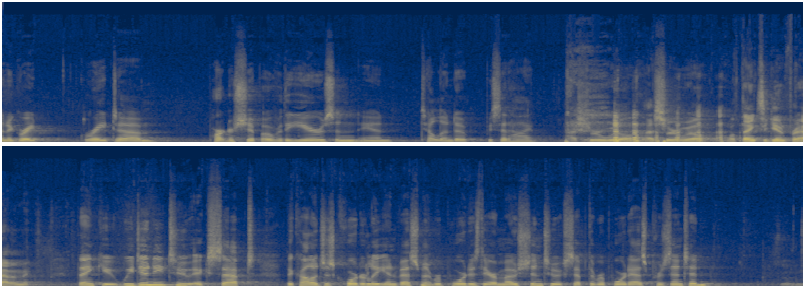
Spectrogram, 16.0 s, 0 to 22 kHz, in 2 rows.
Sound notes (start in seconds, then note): 5.6 laughs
